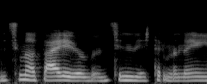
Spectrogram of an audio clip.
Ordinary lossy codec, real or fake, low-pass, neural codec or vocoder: AAC, 48 kbps; fake; 7.2 kHz; codec, 16 kHz, 1 kbps, FunCodec, trained on LibriTTS, 50 frames a second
